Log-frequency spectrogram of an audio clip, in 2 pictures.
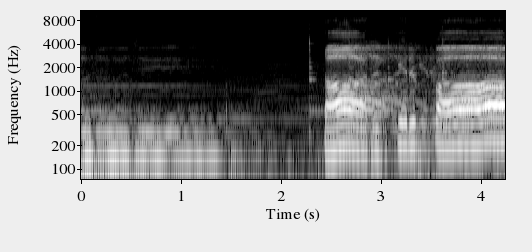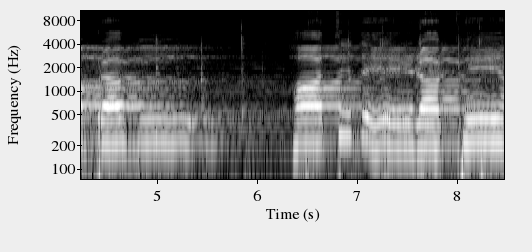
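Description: Sikh Gurbani kirtan: harmoniums holding sustained notes, then about two and a half seconds in a voice starts singing over them. The singing eases off briefly before six seconds and comes back in strongly near the end.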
